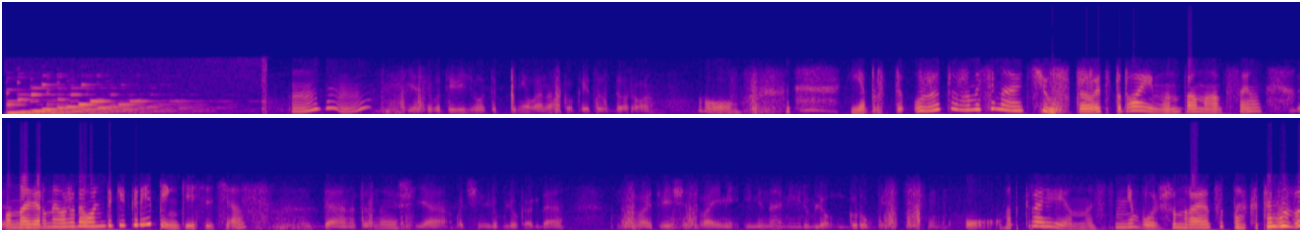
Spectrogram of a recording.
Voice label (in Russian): Секс по телефону Запись разговора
